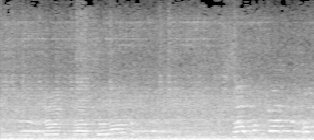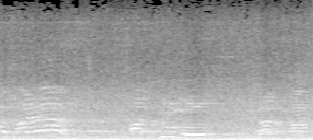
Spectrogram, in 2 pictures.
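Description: A man preaching loudly on a busy street, heard over a steady low rumble of traffic and street noise.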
